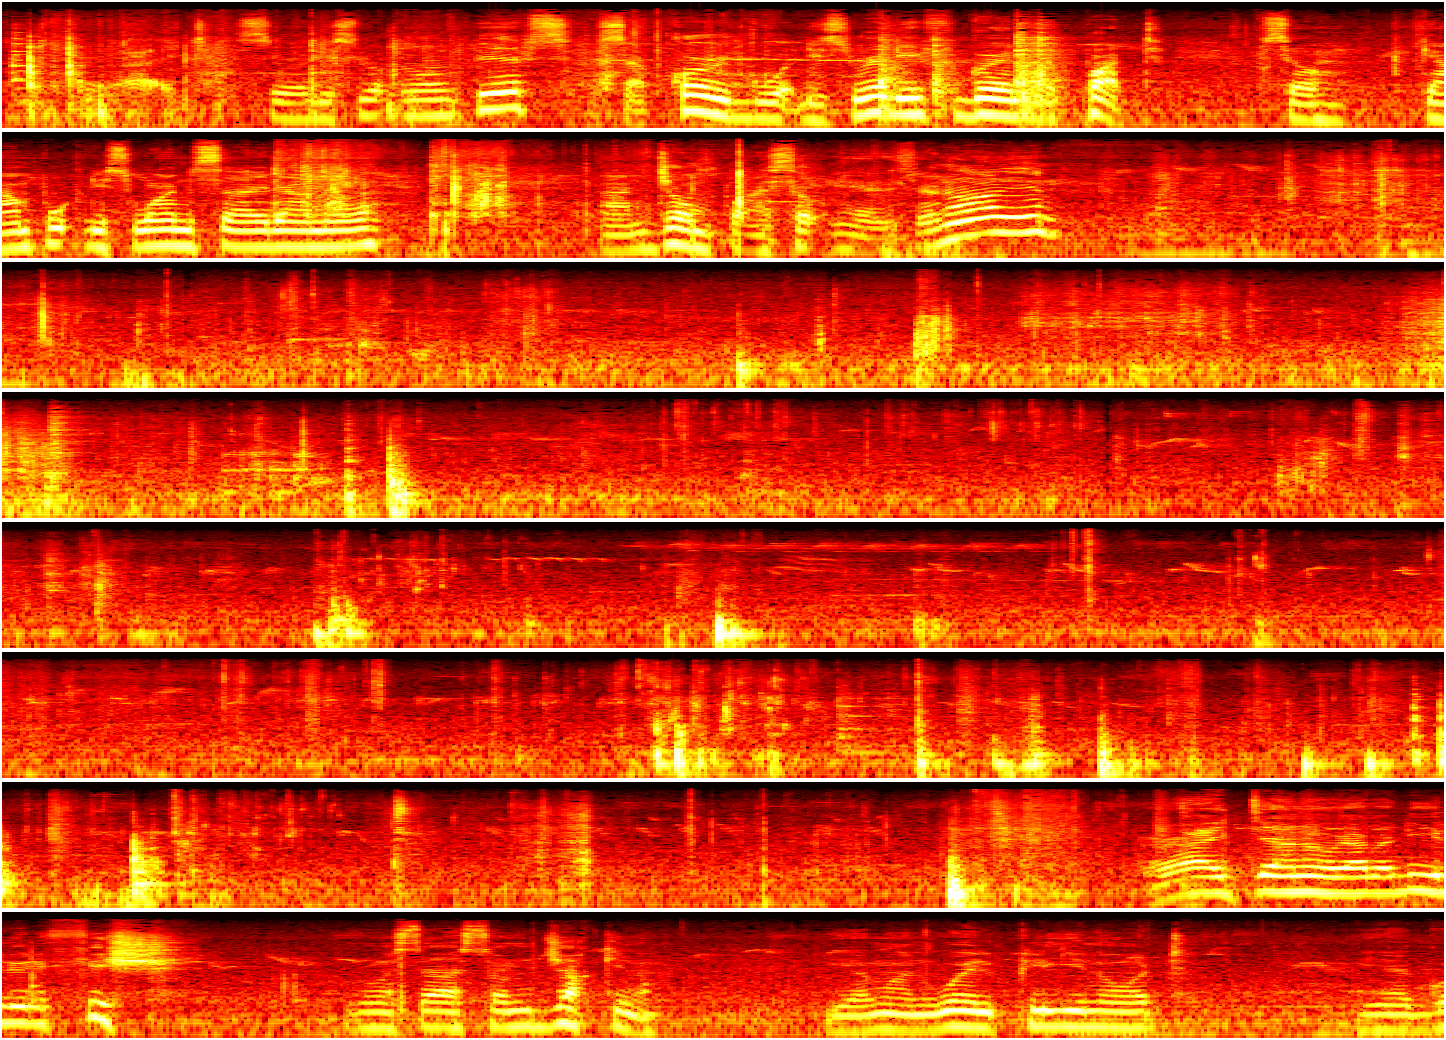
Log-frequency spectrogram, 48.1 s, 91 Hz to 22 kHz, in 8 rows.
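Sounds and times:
bowls and ingredients handled: 0.0 - 14.4, 26.6 - 41.3.

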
